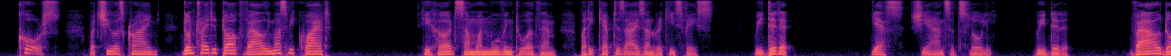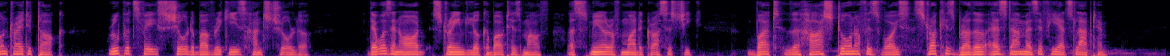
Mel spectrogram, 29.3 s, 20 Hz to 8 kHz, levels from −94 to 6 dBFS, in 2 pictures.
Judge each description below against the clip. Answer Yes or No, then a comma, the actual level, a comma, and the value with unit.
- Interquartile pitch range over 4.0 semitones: No, average, 3.7 semitones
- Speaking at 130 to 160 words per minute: No, average, 170 wpm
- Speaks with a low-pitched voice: Yes, low, 120 Hz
